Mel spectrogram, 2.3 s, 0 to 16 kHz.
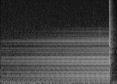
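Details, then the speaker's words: Philips Model 922 tube radio, first power-up on a bulb limiter with supply raised to about 107 V: loud steady hum swells as tubes warm, then stops when unplugged; hum almost certainly from failed filter capacitors needing replacement. "big Hummer okay it's a big Hummer that's the end of that we don't have to do any more than that so uh safety I always try to remember to unplug that okay so almost certainly that hum was because of this guy and uh we're going to have to change them out"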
